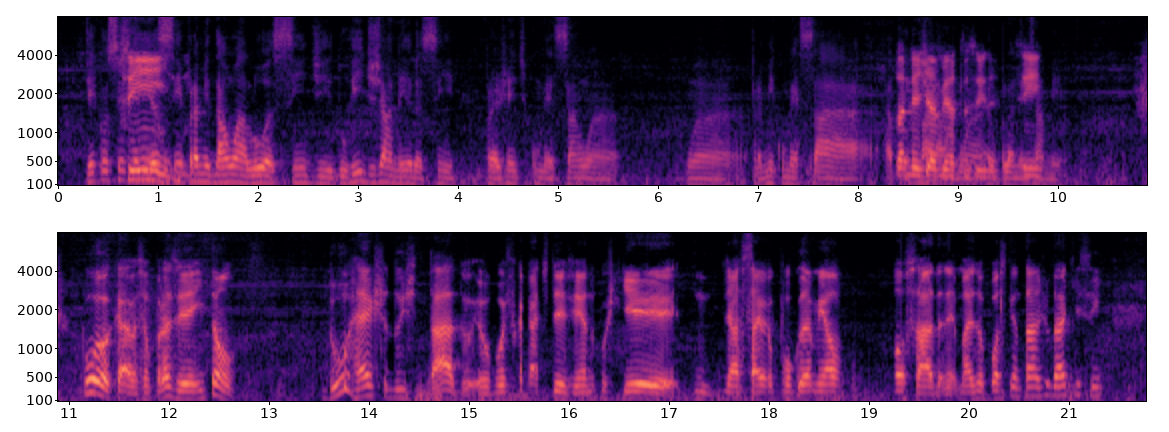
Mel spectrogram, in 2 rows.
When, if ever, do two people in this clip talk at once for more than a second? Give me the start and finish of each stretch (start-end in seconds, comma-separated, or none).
8.4-9.8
